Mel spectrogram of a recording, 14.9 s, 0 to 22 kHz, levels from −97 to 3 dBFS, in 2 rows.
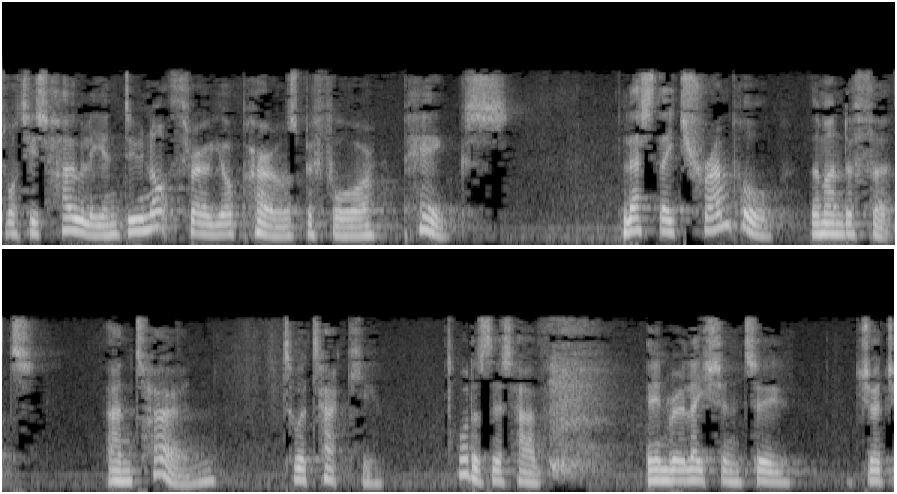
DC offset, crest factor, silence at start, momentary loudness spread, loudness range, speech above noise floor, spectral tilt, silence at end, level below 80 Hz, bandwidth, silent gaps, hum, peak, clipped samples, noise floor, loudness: under 0.1%; 20 dB; 0 s; 12 LU; 4 LU; 30 dB; -4.5 dB/octave; 0 s; -58 dBFS; 8 kHz; none; none; -6 dBFS; under 0.1%; -55 dBFS; -25 LUFS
